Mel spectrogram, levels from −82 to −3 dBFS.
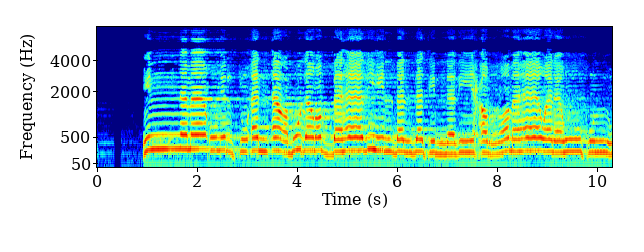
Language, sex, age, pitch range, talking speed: Arabic, male, 40-59, 210-245 Hz, 65 wpm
